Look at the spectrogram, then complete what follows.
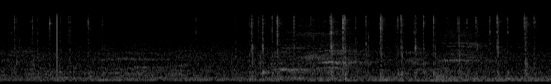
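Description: Computer keyboard keys clicking: a few scattered taps, then a quicker run of keystrokes from about halfway through.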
